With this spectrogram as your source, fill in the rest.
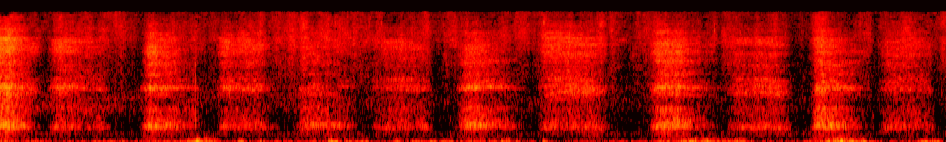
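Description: Someone walking up a steep hill breathes heavily, with loud rhythmic inhales and exhales repeating about once a second, close to the microphone.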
